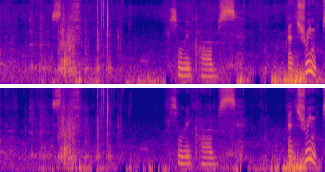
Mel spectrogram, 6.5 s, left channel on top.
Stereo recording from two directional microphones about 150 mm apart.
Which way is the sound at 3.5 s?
15° right (ahead or behind).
